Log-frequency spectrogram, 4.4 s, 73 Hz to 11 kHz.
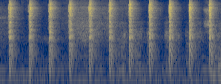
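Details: Sharp, regular snapping pulses, about 150 a minute, from a shockwave therapy device near the end of a second session on the left SI joint, hip and lower back. These are the final 120 shocks for a runner with a history of sciatic nerve damage.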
